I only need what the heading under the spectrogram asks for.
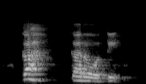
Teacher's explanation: Then the sound will become kah karoti. A half visarga or a sound like ha, hakara is what is heard. This sound is called jihvamuliya.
